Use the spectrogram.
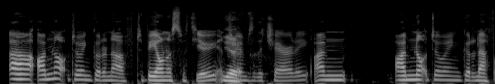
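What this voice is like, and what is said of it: New Zealand accent. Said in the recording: “I can tell by your accent ... New Zealand”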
